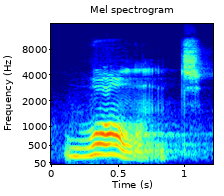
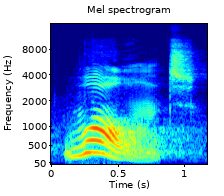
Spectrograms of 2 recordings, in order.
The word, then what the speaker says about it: won't: Я використала скорочену форму will not, won't. Будьте обережні з вимовою. Маємо the tong. Won't. Won't. Не плутайте з want.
